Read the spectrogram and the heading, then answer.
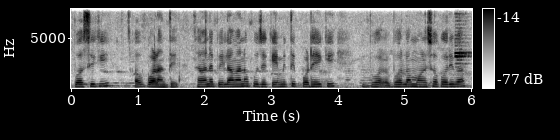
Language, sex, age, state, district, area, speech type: Odia, female, 18-30, Odisha, Mayurbhanj, rural, spontaneous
